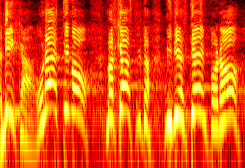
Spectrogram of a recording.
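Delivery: a touch of a hurried cashier; impatient cashier. Retold or imitated. McDonald's cashier rushing the customer, mildly mocked. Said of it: "la signora mi diceva".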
